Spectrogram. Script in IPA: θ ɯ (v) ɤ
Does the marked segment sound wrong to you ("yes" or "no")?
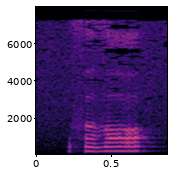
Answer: yes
